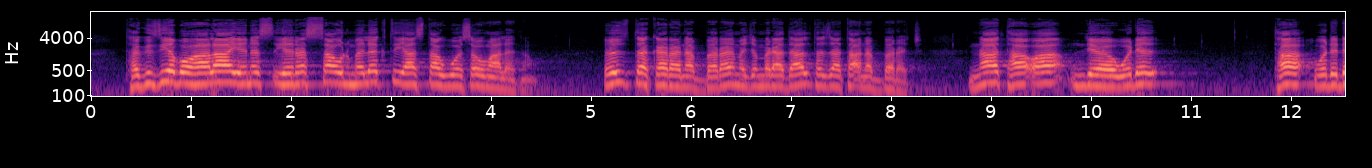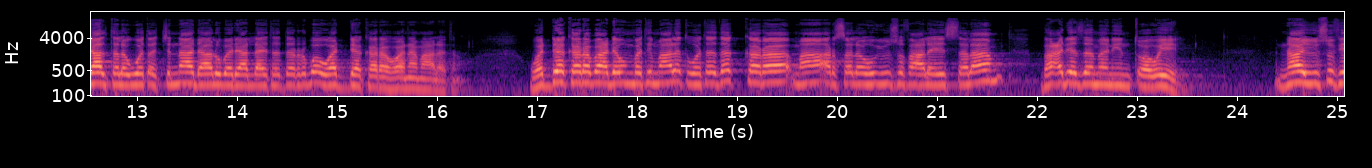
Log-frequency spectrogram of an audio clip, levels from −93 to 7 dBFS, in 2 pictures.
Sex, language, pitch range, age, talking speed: male, Amharic, 195-225 Hz, 60-79, 100 wpm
